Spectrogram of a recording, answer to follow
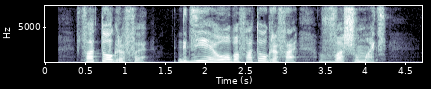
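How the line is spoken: Booming bass from behind. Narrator (Russian): прогремел сзади бас Воронцова

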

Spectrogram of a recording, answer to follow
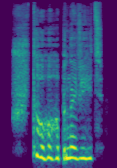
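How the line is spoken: Trembling voice. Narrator (Russian): дрожащим голосом спросила актриса Хельга

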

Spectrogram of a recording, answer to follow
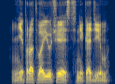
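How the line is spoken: Snorting remark. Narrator (Russian): хмыкнул я

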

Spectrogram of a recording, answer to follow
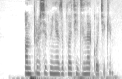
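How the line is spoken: Cold. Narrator (Russian): холодно ответил Джем

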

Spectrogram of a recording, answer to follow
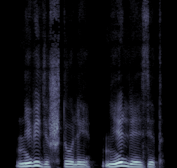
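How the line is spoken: Growling. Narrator (Russian): прорычал он

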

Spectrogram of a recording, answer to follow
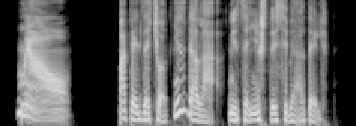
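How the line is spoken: Purring. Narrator (Russian): Промурлыкала ручка

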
